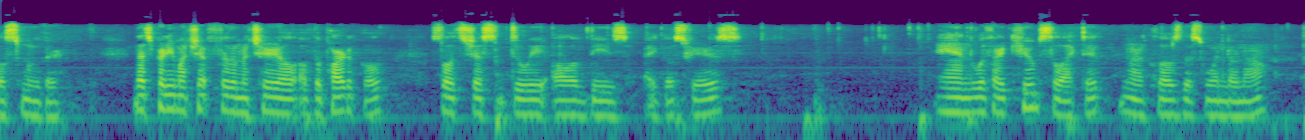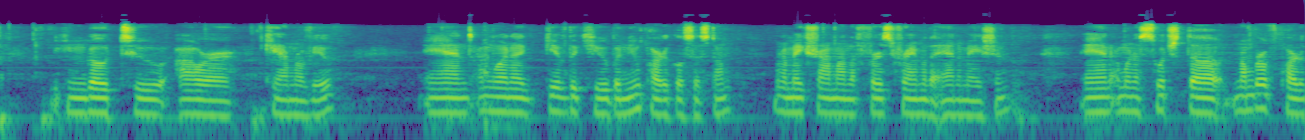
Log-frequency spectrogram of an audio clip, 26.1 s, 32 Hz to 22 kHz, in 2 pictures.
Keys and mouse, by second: 0.4-2.6 middle drag, 3.0 z, 4.1-6.0 drag, 7.0-8.3 drag, 8.0 x, 11.6 middle click, 11.9-14.7 drag, 14.7 middle click, 15.5 KP_0, 17.3-20.4 drag, 21.2-23.2 drag, 24.3-26.1 drag.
